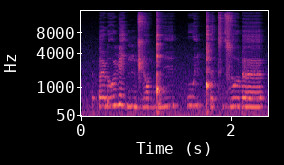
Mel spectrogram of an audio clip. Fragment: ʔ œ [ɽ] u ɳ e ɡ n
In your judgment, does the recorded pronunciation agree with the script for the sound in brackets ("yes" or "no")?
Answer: yes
